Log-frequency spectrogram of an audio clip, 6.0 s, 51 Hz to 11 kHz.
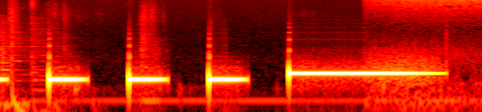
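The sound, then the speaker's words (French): Three short, identical electronic beeps at a steady one-second interval, followed by a longer, slightly higher-pitched tone that holds for about two seconds, signalling the start of a 90-second timed answer. “Tu as 90 secondes après le bip.”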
